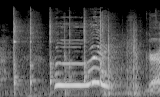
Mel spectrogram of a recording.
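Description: A few quick metal clinks of a serving spoon against a stainless-steel saucepan, then a woman's long drawn-out exclamation of delight, held on one pitch and then sliding up.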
